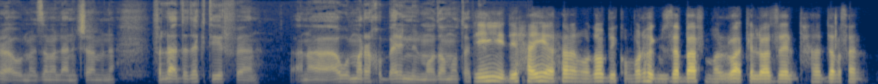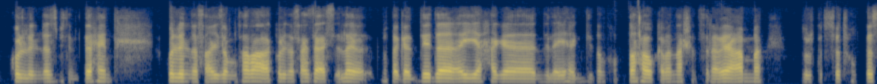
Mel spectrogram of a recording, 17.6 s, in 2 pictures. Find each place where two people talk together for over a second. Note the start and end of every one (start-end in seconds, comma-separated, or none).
none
